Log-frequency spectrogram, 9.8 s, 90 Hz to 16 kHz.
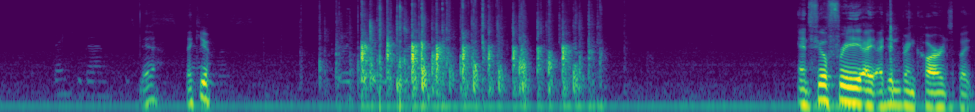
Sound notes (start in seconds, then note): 3.0 applause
